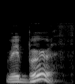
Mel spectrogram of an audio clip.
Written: rebirth

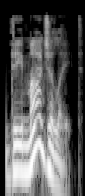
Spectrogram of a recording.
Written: demodulate

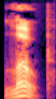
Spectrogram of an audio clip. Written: lope

